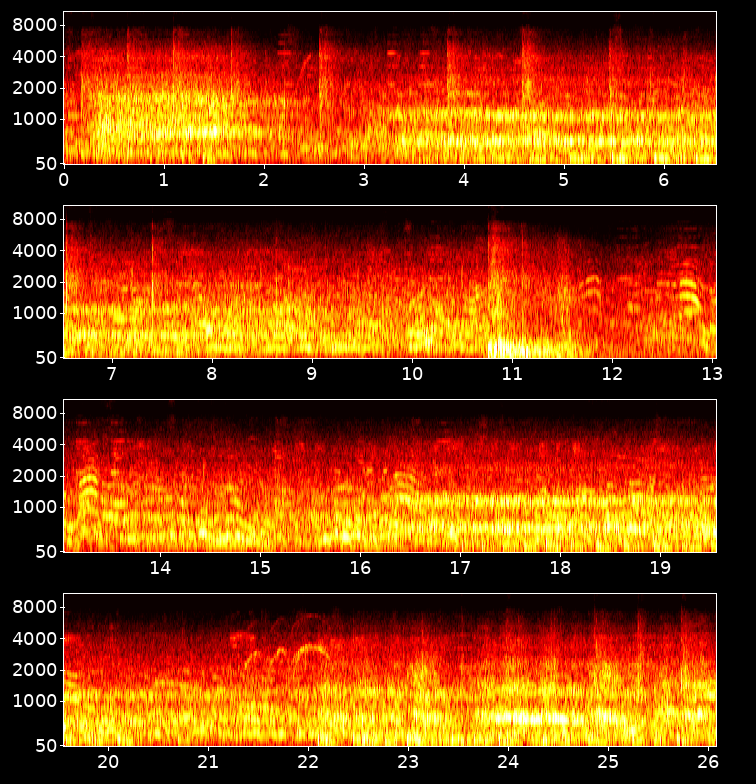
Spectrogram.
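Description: Firecrackers bang sharply in the stands.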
